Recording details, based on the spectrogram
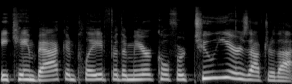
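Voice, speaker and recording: A woman with an American accent and a plain, everyday voice, fairly high in pitch, at a fairly quick pace. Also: dry, close sound with no echo, very clean recording, silent background. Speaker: TV news reporter and anchor.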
